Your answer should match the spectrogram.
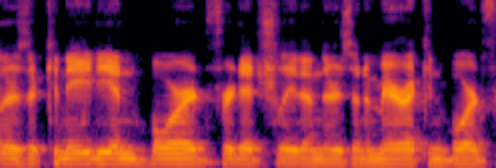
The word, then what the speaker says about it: Ditchley: and that is Ditchley. – Yeah. – Out of the, is it, I don't know what it is. I don't even know if that's how you pronounce it, but I guess that is how you pronounce it.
